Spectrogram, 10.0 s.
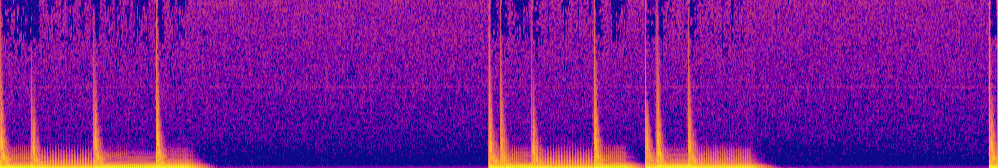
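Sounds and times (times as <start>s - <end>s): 
hip-hop bass: 0.0s - 2.0s, 4.9s - 7.7s.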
